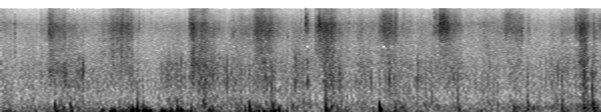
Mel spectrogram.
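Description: Footsteps in snow, a regular walking pace of roughly one step every two-thirds of a second.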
